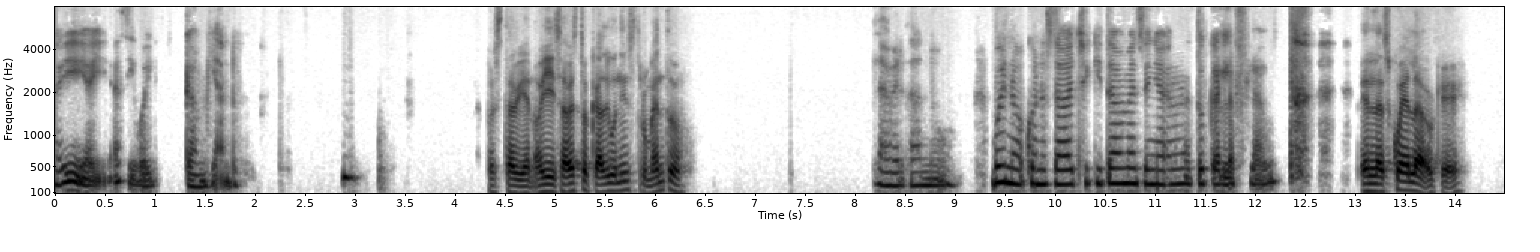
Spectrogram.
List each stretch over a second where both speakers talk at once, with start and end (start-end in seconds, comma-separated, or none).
none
